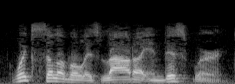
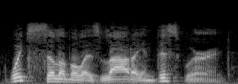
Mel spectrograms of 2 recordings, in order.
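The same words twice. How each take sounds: The two takes are said the same way.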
